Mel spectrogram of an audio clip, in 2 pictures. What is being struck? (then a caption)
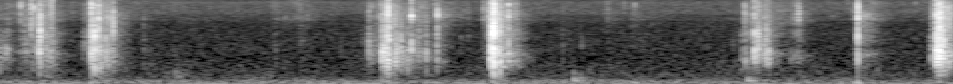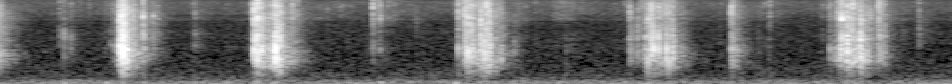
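Plastic puzzle cube. A small plastic Rubik's cube is held in both hands while the fingers twist its layers, producing a quiet series of short, crisp plastic clicks and crunchy rubbing of the pieces. The bursts are bright and dry, with no low end and no ring, separated by brief silences.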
